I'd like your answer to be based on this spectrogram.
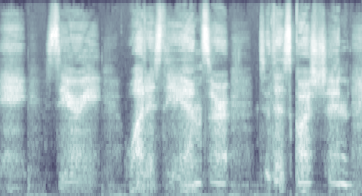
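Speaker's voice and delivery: very quiet, breathy, nonchalant whisper, barely voiced. Retelling how a player secretly asked his phone for answers, retelling a whisper. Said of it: "he'd be like whispering like".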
